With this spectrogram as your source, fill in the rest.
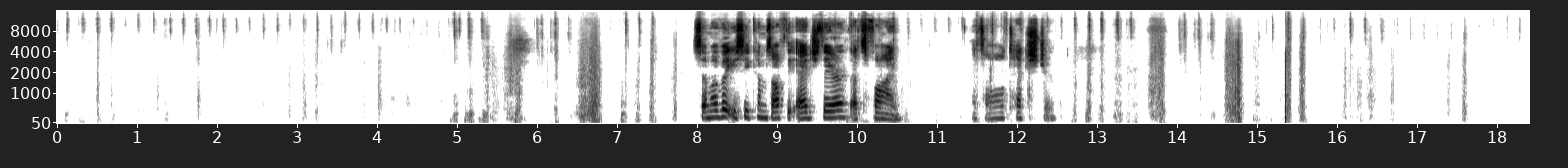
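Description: A sponge dabs paint onto a canvas with soft, quick taps.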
